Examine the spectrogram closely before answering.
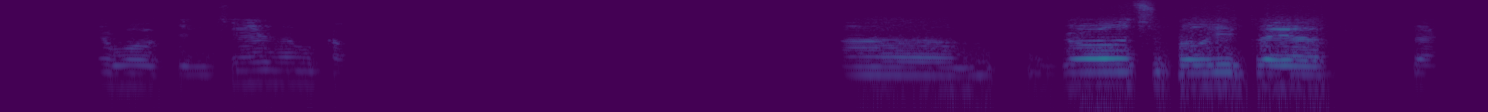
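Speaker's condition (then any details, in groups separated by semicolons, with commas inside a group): Tongue cancer surgery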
